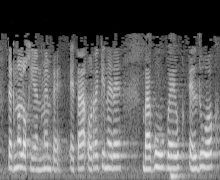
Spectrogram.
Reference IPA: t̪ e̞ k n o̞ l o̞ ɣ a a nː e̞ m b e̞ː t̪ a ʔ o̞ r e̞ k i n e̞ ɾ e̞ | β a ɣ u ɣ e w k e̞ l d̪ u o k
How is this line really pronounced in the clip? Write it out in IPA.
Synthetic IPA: t̪ e̞ k n o̞ l o̞ ɣ i a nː e̞ m p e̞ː t̪ a ʔ o̞ r e̞ k i n e̞ ɾ e̞ | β a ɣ u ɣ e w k e̞ l d̪ u o k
